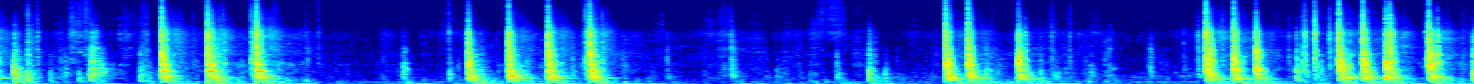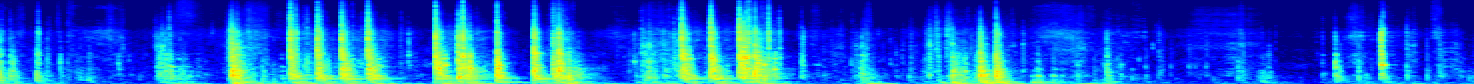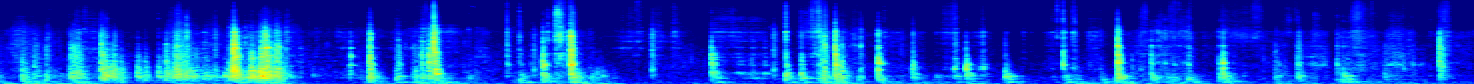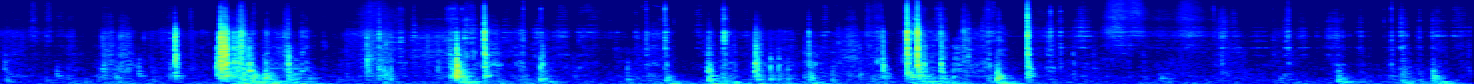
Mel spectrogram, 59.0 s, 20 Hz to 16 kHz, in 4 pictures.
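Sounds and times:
tool knocking on bamboo: 1.4s - 2.9s, 4.7s - 6.2s, 9.5s - 10.6s, 12.0s - 15.0s, 16.4s - 22.7s.

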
